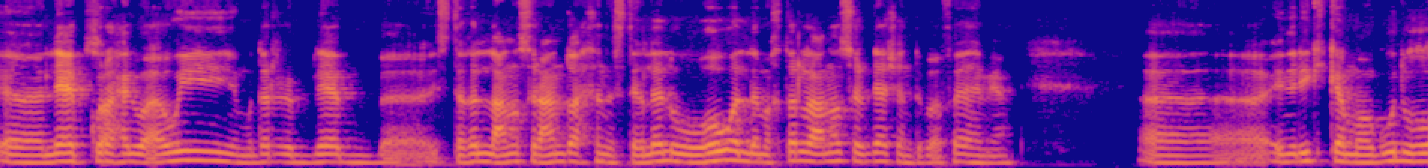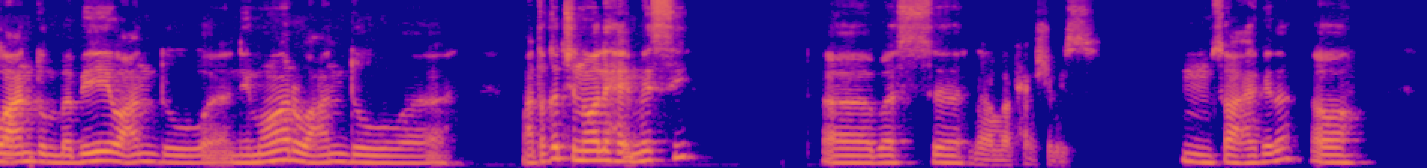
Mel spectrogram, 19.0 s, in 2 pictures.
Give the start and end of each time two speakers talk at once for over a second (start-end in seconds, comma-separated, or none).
none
